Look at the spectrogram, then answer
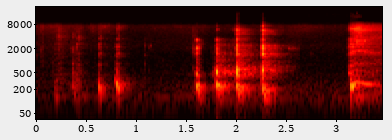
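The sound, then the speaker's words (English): A run of short, throaty burps comes in quick bursts: four rapid ones, a pause, four more, then a final longer, rougher belch. There is no talking. “Wow, that burp really stunk.”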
